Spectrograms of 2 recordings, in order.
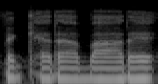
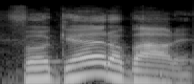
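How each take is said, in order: First: It is said in a Filipino accent. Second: It is said in a strong New York accent. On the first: The speaker calls it wrong. "they can't say it right. They're like" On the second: The speaker calls it right. "He goes"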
